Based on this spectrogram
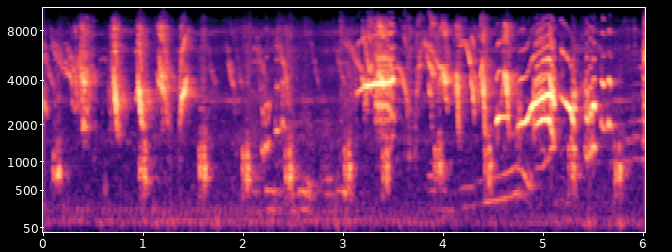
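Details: Lure song of the oriental magpie-robin (kacer) for encouraging a reluctant singer: quick series of sharp chirps followed by loud looping whistles and warbled rising and falling phrases, busy and varied throughout.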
